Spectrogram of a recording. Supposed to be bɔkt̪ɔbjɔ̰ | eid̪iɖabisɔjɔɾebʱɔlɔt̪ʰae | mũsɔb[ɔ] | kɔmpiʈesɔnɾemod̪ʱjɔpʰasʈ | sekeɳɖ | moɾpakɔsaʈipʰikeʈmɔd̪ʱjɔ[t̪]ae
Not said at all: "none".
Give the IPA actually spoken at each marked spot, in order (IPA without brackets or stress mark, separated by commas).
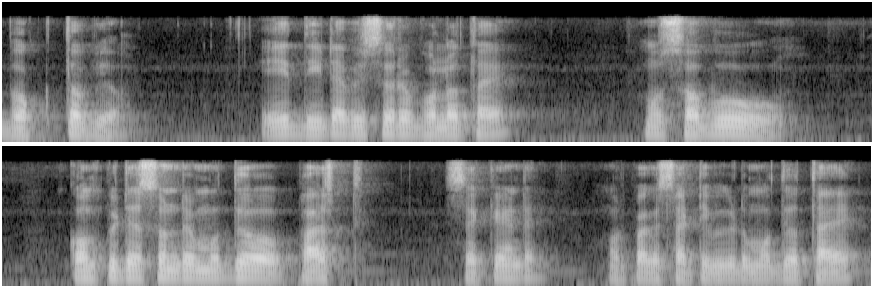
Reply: u, t̪ʰ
